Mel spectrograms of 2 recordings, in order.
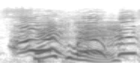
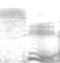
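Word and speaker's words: segue: clicked and i was like holy shit that's pronounced that's segway my entire life. – I must have never read that word. Yeah. Oh, or if I did, funny. I read it as seek.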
